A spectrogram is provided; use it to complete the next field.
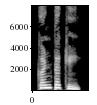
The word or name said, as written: ಕಂಟಕಿ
